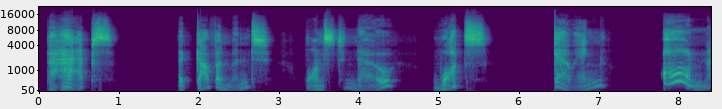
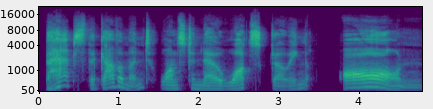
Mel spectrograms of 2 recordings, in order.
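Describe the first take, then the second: First: It is said very slowly. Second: It is said slowly.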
